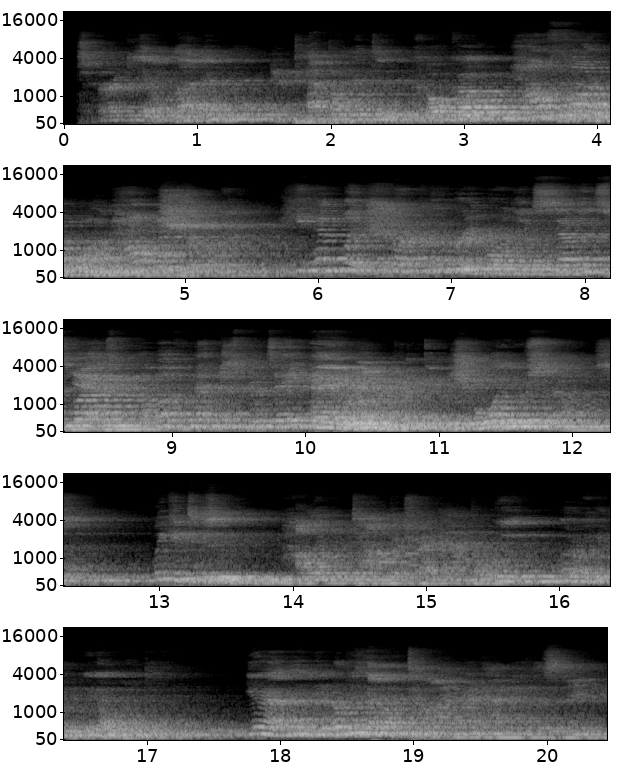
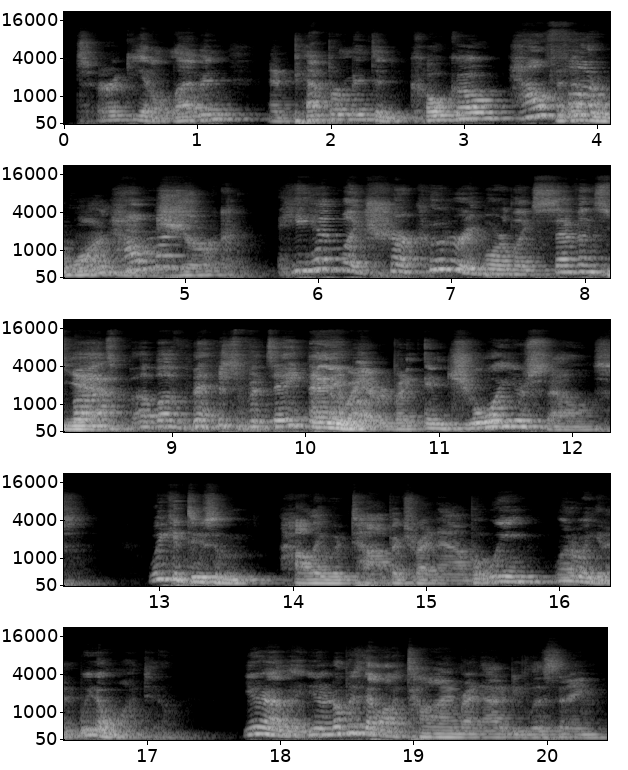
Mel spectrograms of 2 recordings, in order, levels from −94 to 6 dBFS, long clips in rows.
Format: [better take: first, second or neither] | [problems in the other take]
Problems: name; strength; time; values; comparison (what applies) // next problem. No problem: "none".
second | room echo; strong; dies away in 2.8 s; slight in the second // off-mic speech; far; far in the second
